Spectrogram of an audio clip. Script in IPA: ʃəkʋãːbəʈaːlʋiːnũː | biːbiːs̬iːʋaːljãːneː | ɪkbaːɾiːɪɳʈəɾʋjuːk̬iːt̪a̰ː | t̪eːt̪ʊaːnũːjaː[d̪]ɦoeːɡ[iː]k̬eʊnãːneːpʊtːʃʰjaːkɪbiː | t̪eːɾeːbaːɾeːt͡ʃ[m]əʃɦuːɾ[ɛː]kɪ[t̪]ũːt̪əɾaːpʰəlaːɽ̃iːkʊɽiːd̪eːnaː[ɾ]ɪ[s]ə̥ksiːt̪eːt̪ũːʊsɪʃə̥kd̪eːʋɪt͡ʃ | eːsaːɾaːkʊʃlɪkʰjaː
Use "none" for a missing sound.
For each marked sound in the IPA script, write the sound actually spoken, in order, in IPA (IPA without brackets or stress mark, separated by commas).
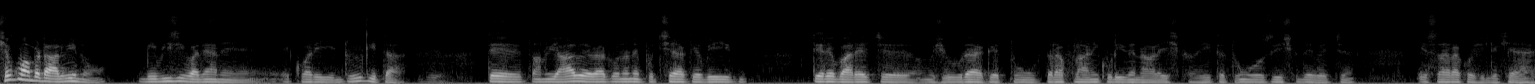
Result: d̪, aː, m, ɛː, t̪, l, ʃ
